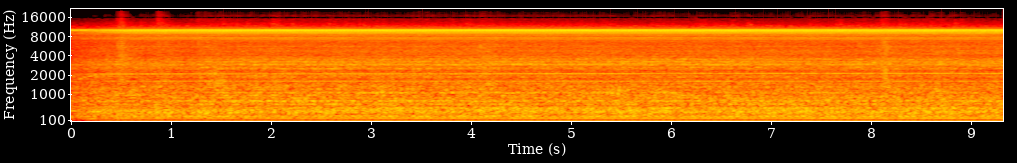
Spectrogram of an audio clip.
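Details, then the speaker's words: Land Rover LT230 transfer case on a test rig, reported noisy, running with diff lock engaged: steady, even hum with no knocks, grinding or rising whine; sounds fine, only fault seen is sealer on the casing around the intermediate shaft. "it sounds fine to me so is the problem somewhere else"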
